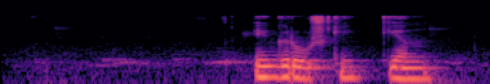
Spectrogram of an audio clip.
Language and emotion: Russian, neutral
